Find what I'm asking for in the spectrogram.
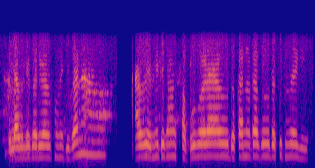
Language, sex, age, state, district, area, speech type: Odia, female, 45-60, Odisha, Angul, rural, conversation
